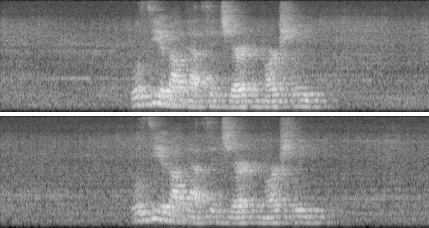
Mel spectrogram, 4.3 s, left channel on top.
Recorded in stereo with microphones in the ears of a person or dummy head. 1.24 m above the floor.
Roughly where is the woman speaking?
Left.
